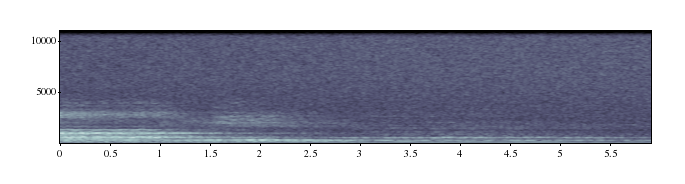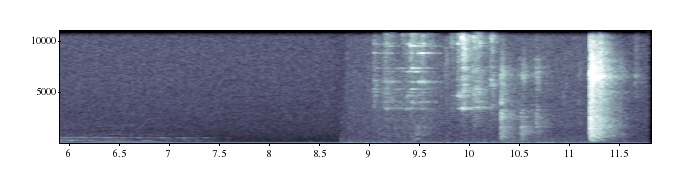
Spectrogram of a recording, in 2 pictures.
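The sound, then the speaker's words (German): Dishes clatter and clink as they are washed, a short burst of knocks and rattles in the last few seconds after a steady tonal background. “Ich habe schon angefangen, das Geschirr zu spülen.”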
